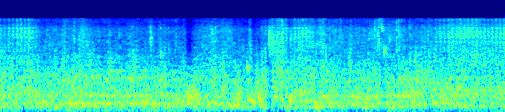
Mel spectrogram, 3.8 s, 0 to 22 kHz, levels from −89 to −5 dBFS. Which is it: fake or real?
real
